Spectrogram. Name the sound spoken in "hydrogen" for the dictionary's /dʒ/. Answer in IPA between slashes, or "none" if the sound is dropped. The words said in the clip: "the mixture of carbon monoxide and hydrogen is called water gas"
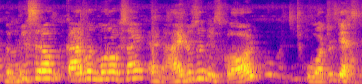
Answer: /z/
